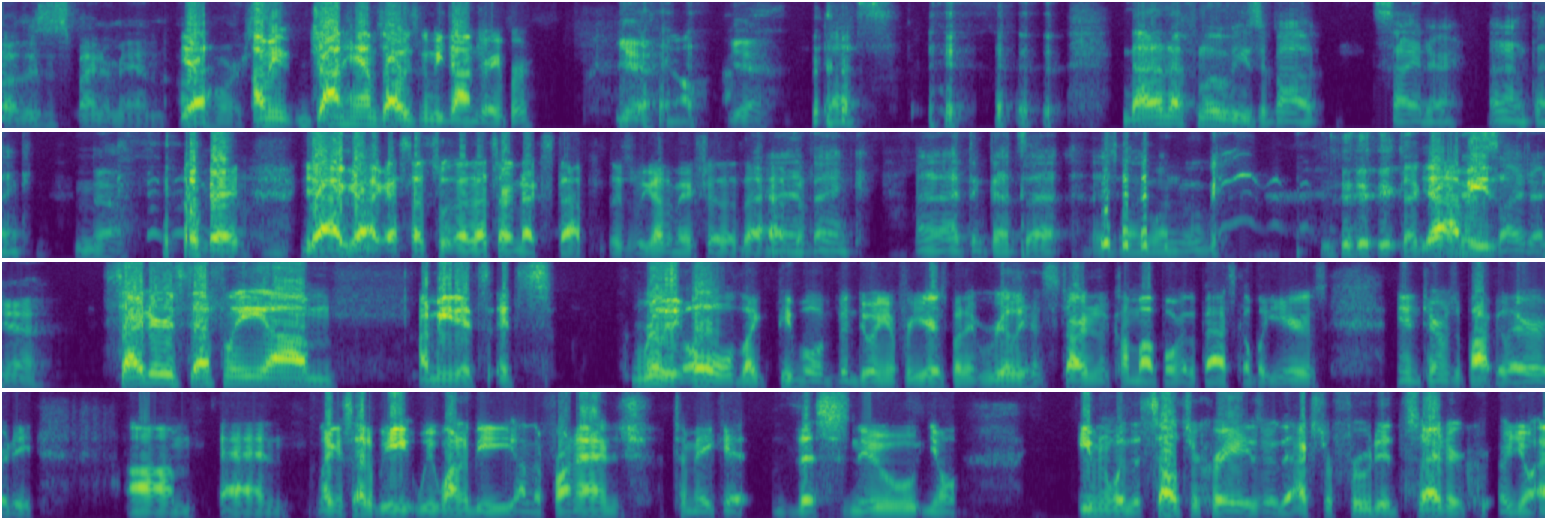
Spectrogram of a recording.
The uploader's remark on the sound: Recorded Live on Zoom.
